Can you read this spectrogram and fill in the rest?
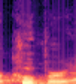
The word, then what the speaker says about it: Cowper: Cooper, I think it's pronounced Cooper, though it's spelled Cowper, C-O-W-P-E-R.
